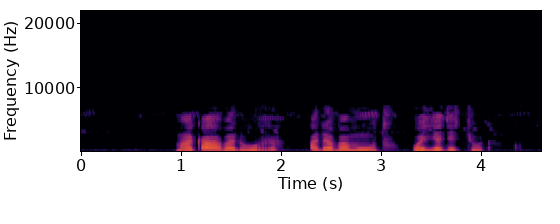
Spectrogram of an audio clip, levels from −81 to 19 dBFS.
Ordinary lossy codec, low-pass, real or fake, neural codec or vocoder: MP3, 32 kbps; 7.2 kHz; real; none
